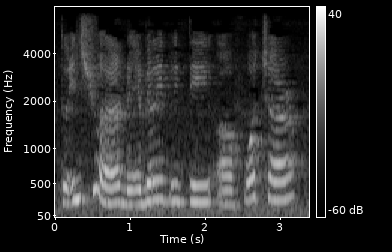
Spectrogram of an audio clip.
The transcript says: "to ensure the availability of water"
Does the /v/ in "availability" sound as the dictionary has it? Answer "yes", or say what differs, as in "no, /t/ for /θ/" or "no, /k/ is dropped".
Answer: no, /b/ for /v/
